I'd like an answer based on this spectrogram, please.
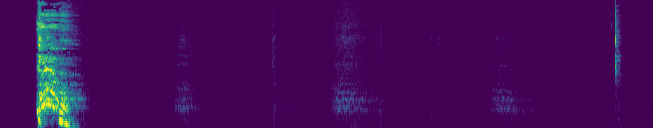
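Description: One loud, harsh cough followed by several softer breathy coughs or exhalations in a quiet small room.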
